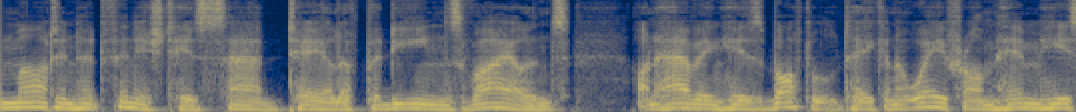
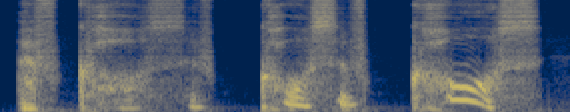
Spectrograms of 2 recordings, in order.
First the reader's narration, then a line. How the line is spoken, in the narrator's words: murmured Stephen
